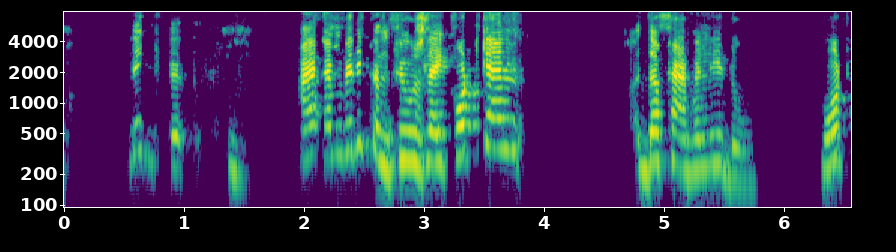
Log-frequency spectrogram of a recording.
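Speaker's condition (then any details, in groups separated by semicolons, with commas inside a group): No condition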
